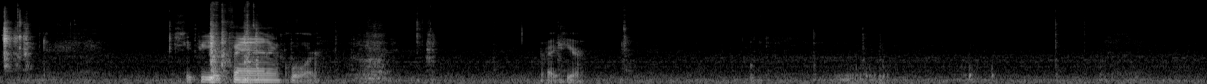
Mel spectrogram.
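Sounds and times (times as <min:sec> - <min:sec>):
low room hum: 0:00.0 - 0:12.0.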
